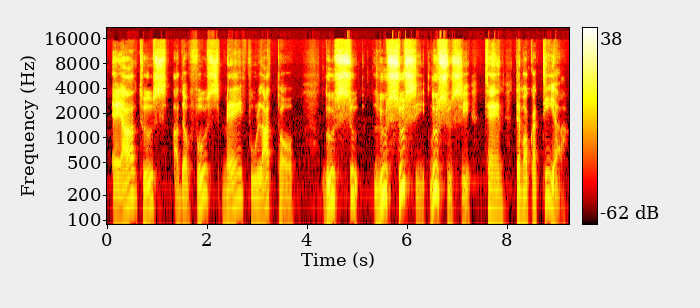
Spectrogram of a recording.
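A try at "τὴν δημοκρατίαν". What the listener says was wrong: The demokratian. You said demokratia without. I didn't hear an N at the end. You didn't enunciate.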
